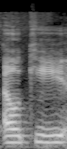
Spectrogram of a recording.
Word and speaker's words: Elkei: yes but if you if you look up elky and that's spelled e-l-k-e-i elky education then you'll definitely be able to get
